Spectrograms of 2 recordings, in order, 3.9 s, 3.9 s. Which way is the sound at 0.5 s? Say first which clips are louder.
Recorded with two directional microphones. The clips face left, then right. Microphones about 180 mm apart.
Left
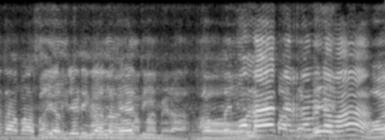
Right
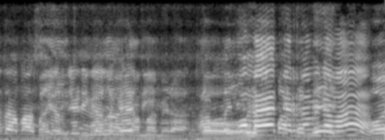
Left 8 dB; 40° left (ahead or behind).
